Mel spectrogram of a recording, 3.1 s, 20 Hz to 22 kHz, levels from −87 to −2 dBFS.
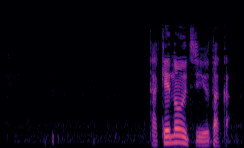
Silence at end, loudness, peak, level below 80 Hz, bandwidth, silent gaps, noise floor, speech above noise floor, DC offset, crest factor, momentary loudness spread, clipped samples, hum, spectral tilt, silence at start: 0.2 s; -37 LUFS; -18 dBFS; -86 dBFS; 11.5 kHz; none; -77 dBFS; 38 dB; under 0.1%; 24 dB; 11 LU; under 0.1%; none; -4.5 dB/octave; 1.85 s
